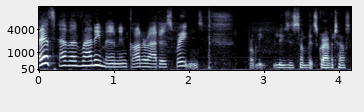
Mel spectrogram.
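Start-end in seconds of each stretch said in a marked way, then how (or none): 0.0-2.2 nasal, high-pitched delivery. Acting out a man's line, the speaker uses a high nasal voice. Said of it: "he's got a really high nasal voice".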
